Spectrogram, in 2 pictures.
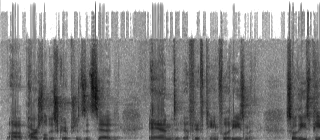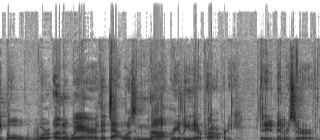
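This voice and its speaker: Medium pitch and ordinary pitch variation from a male speaker, moderate in pace. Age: 60s. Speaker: property owner and lawyer addressing planning commission. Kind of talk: public comment at a government meeting. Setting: city planning commission meeting. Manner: halting with fillers.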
